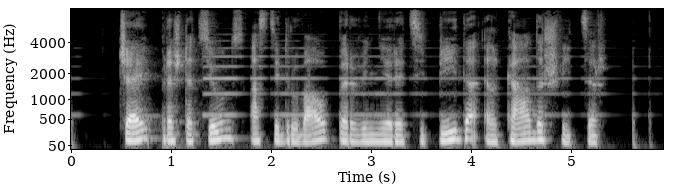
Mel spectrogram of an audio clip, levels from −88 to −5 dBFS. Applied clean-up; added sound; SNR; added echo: neural mask model RNNoise.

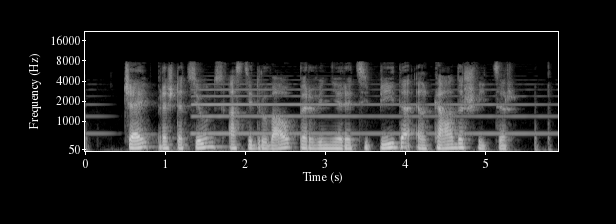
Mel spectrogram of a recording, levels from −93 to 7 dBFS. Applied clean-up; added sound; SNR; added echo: none; Wind instrument, woodwind instrument; 18 dB; none.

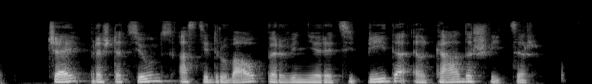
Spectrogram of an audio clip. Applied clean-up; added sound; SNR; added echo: neural mask model Resemble Enhance denoiser.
